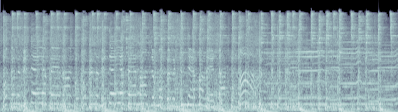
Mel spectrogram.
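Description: Live raas-garba dance music from a stage orchestra: a fast, steady drum beat under a melody line. A sliding note comes about five seconds in, and long held tones follow from about six seconds on.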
